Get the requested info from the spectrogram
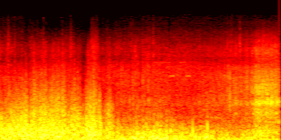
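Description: Wind buffeting the microphone of a handlebar-mounted action camera on a mountain bike moving fast along a dirt trail; the rush eases a little after about a second and a half.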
